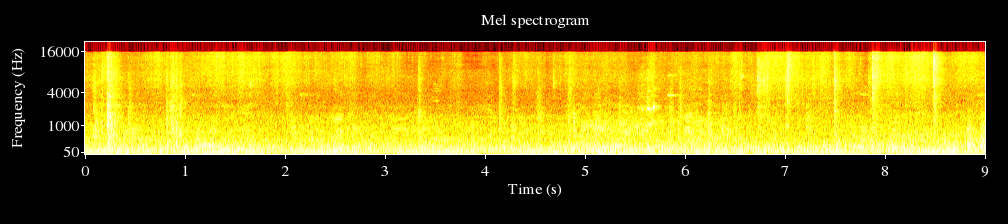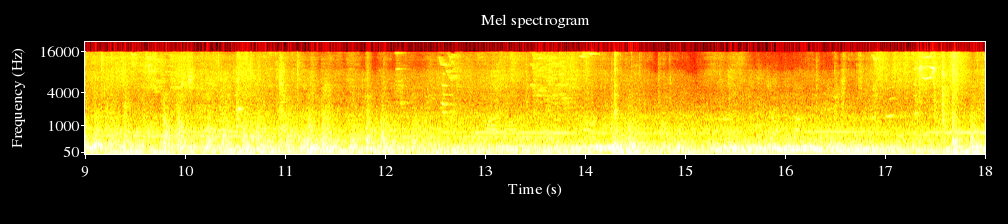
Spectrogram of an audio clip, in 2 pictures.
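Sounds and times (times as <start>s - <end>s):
train cabin rumble: 0.0s - 18.0s.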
